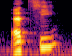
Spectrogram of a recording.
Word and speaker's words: etc: need to go to etcetera Etsy however people pronounce it httpd slash con LS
